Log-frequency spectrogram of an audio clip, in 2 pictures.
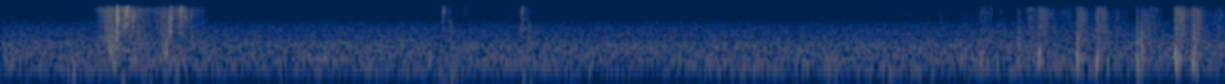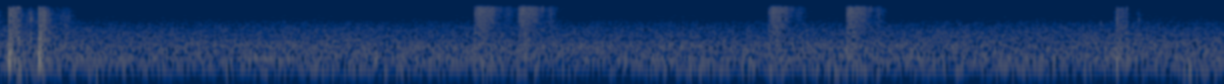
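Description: Footsteps rustle through tall grass in short bursts.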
